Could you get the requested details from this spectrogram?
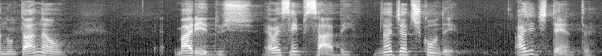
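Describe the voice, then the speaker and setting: A man from Brazil preaching a sermon, telling a personal story with acted dialogue in an animated, theatrical way. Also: fairly high pitch. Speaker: pastor. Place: church sanctuary. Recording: long church hall reverb.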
